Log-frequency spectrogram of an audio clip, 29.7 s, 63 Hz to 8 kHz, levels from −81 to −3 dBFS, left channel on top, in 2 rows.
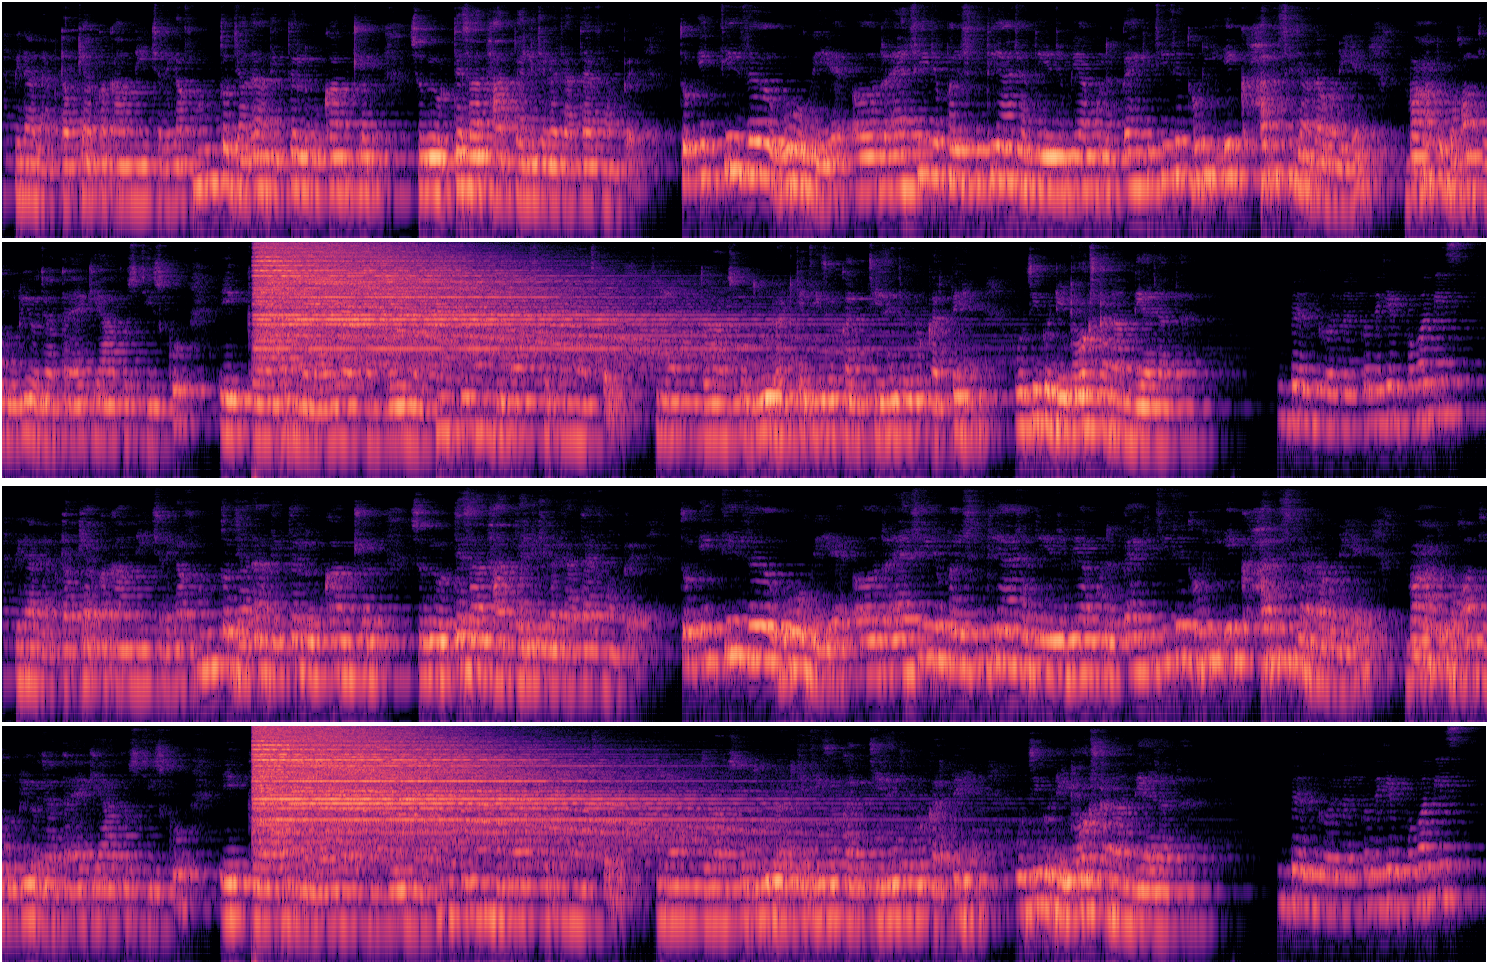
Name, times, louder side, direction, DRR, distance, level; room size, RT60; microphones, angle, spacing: voice 1, 0.1-3.8 4.1-6.3 6.8-13.6 14.0-16.6 17.0-21.0 21.4-24.6 25.0-26.8, left 2 dB, 70° left, 0 dB, 0.4 m, -27 dB
voice 2, 14.1-14.4 27.6-29.4, equal, 10° left, -6 dB, 0.6 m, -33 dB
sound 1, 17.3-23.1, right 3 dB, 50° right, 0.4 m, -22 dB
2.9 x 2.1 x 2.6 m, 1.1 s
head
